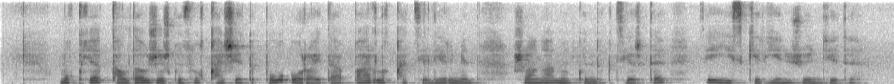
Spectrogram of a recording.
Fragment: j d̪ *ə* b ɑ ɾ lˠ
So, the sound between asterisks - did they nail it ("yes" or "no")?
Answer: no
